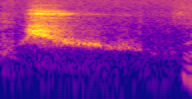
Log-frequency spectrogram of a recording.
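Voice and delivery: soft whispered whew of relief; relieved whisper to viewers. Real, not acted. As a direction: breathe it out in quiet relief. Relief at better magnifier.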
